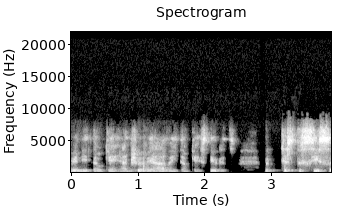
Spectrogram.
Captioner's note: non-english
